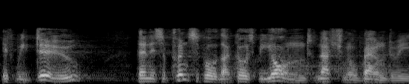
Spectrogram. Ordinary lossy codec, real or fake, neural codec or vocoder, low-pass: none; fake; vocoder, 24 kHz, 100 mel bands, Vocos; 5.4 kHz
